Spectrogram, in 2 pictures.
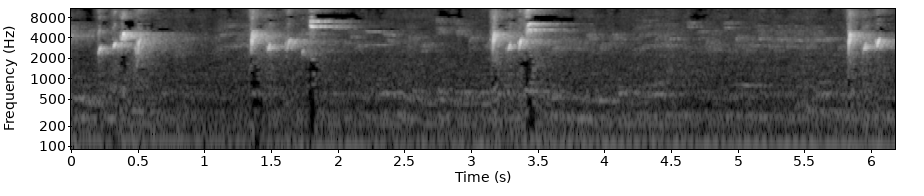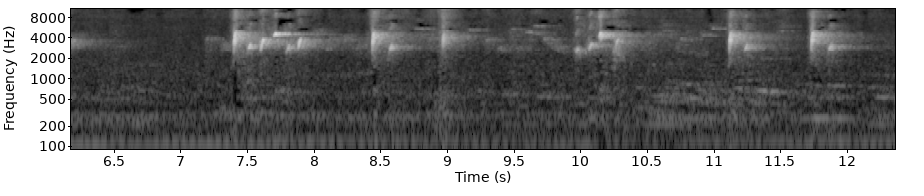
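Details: Goldfinch bitbita, a European goldfinch chatter played to prompt singing. Irregular bursts of bright, buzzy-edged high notes recur every one to two seconds over a noticeable low electrical hum.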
